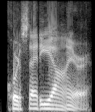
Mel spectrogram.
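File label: "corsetiÊre", American English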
